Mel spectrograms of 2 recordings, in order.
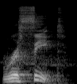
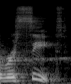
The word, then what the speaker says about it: receipt: p it is just receipt could i get a receipt i have a receipt the p is silent so just get rid of it and the last pronunciation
